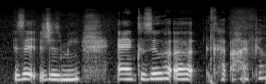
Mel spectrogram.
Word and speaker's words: Kazuha: Kazuha. I'm upset. I was told I'm saying it wrong, so what? Kazuha. What's okay, so I am saying it right.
